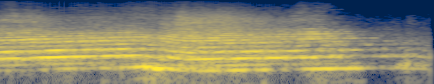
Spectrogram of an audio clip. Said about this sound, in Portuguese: Olha a moto.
